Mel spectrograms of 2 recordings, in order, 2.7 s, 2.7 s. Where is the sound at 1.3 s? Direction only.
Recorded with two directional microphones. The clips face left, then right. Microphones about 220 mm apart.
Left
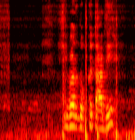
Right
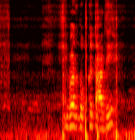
30° left (ahead or behind).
